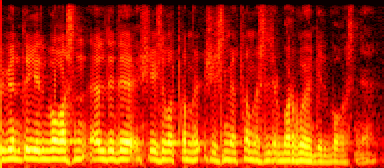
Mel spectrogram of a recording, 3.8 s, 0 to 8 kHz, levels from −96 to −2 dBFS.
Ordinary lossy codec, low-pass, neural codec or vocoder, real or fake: none; 7.2 kHz; none; real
